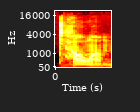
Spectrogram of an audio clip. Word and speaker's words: TOEM: It was called, I believe, Toem is how you pronounce it, but Toem is the spelling.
